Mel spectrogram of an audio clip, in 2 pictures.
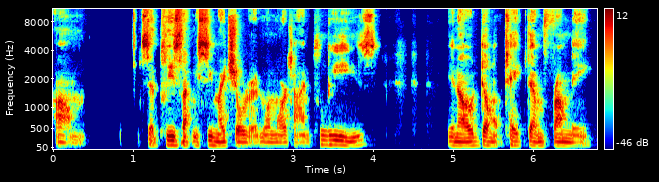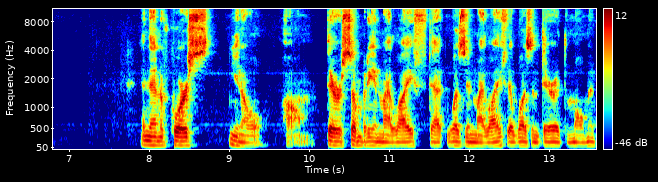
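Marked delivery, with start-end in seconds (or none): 1.3-6.8 mock desperate, pleading tone. Retelling begging Jesus not to take the children: retelling own desperate begging. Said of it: "I was begging for my life".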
